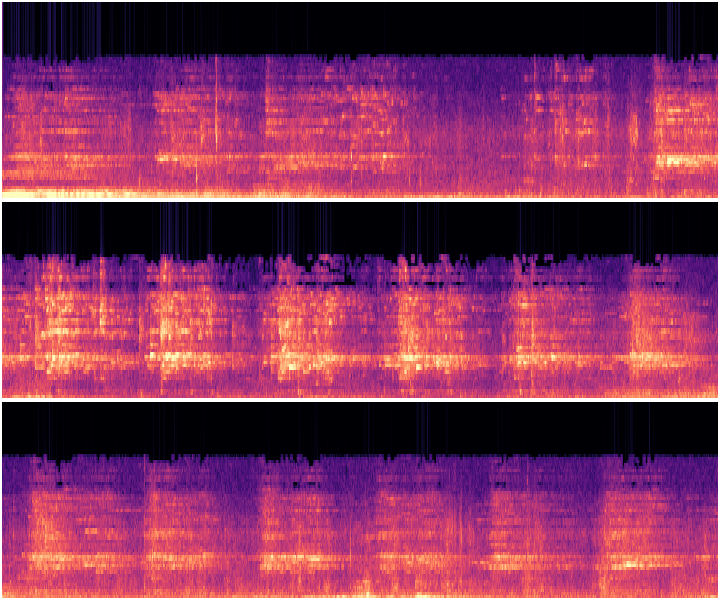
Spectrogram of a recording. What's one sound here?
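A group of men chant together in slow, sustained tones.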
